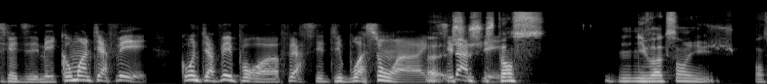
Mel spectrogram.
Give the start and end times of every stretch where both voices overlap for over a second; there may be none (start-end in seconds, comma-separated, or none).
none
